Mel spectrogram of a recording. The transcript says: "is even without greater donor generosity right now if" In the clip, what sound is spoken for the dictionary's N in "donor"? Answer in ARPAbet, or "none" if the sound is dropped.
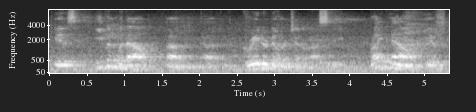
L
